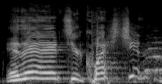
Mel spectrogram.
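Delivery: high, theatrical outburst; mock indignant shout. Finishing the tirade at the questioner, mock indignant shout. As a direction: shout it as a hammed-up finale.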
